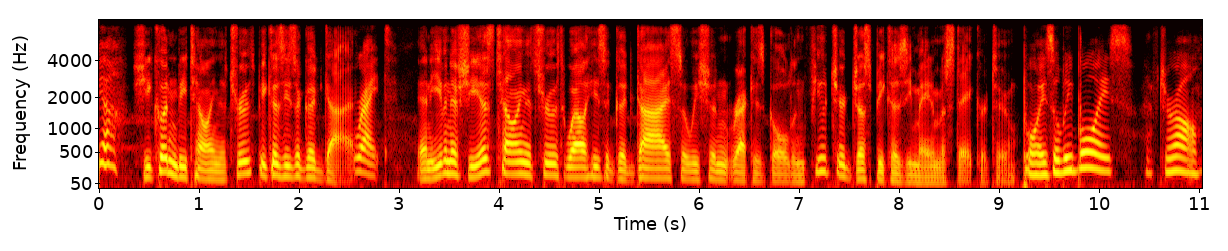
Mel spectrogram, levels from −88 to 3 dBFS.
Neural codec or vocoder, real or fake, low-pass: codec, 16 kHz, 8 kbps, FunCodec, trained on Chinese and English, 25 frames a second; fake; 7.2 kHz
